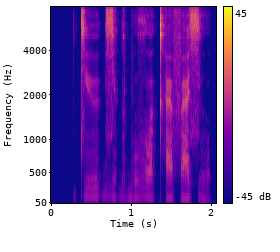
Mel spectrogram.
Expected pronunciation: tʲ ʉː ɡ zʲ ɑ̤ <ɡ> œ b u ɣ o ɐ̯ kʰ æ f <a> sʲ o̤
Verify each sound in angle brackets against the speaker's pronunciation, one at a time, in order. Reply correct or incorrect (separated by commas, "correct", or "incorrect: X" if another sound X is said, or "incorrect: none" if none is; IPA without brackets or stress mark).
correct, incorrect: æ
